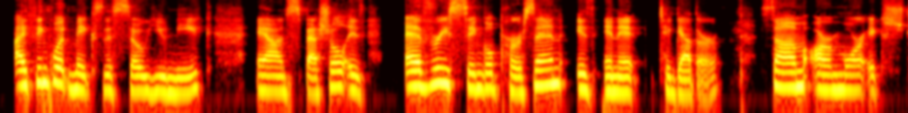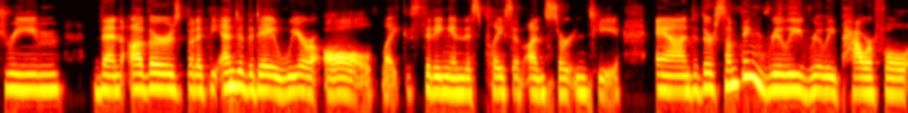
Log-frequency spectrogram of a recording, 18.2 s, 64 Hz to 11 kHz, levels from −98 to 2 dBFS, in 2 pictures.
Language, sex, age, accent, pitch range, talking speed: English, female, 20-39, American, 165-195 Hz, 150 wpm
